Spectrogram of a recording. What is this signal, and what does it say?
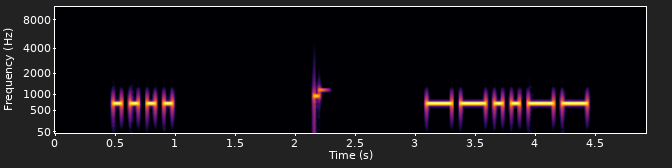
Morse code, heard as a keyed tone, about 17 wpm, 700 Hz. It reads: H ,
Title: Single Character (Letter:Number:Punctuation:Prosign) Alt 17wpm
